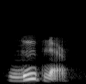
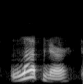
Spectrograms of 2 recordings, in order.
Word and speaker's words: Lubner: Hello, my name is Susan Lubner, and I am very excited to be able to pronounce my name correctly for you because most everybody pronounces my name Lubner. And a great way to remember how to pronounce it Lubner, the correct way, is to notice that the first three letters of my last name, L-U-B, are very similar to T-U-B, Tub.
